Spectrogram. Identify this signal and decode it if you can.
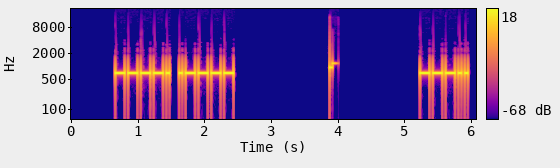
Morse code, heard as a keyed tone, about 25 wpm, 700 Hz. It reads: 91 8
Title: Numbers - 2-Digit 25wpm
